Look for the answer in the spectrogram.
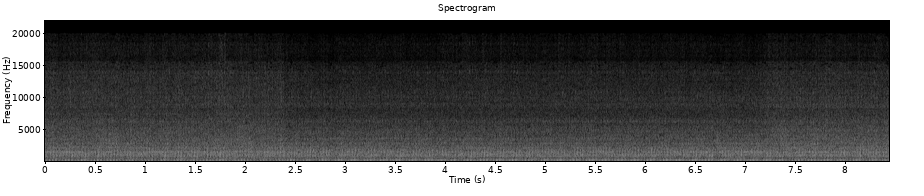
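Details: ETQ 2700 W brushless-powerhead generator after governor calibration: steady constant drone, no hunting or surging; started slow, governor spring screw driven halfway in to reach 62 Hz, engine held at even, healthy speed.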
